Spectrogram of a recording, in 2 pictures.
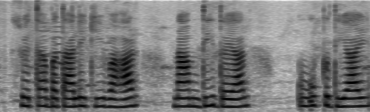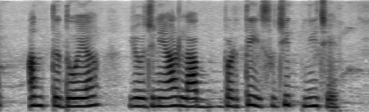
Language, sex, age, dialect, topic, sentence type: Magahi, female, 36-40, Northeastern/Surjapuri, banking, statement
